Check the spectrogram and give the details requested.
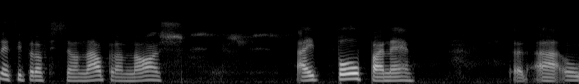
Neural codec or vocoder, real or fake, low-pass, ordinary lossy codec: codec, 16 kHz, 0.8 kbps, ZipCodec; fake; none; none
